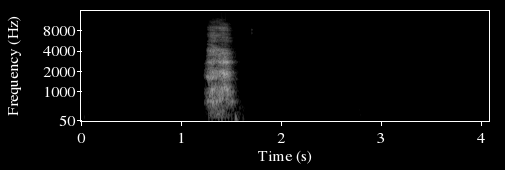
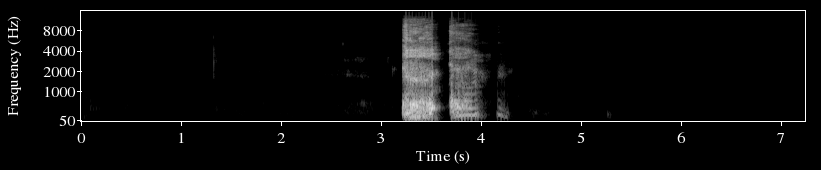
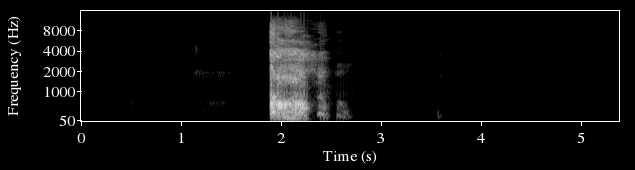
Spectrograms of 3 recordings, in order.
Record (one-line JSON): {"exhalation_length": "4.1 s", "exhalation_amplitude": 5673, "exhalation_signal_mean_std_ratio": 0.2, "three_cough_length": "7.2 s", "three_cough_amplitude": 28869, "three_cough_signal_mean_std_ratio": 0.21, "cough_length": "5.4 s", "cough_amplitude": 29780, "cough_signal_mean_std_ratio": 0.21, "survey_phase": "beta (2021-08-13 to 2022-03-07)", "age": "65+", "gender": "Female", "wearing_mask": "No", "symptom_cough_any": true, "smoker_status": "Ex-smoker", "respiratory_condition_asthma": false, "respiratory_condition_other": false, "recruitment_source": "REACT", "submission_delay": "1 day", "covid_test_result": "Negative", "covid_test_method": "RT-qPCR", "influenza_a_test_result": "Negative", "influenza_b_test_result": "Negative"}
